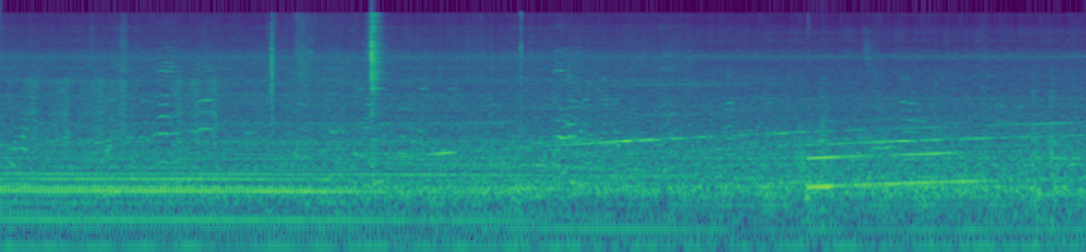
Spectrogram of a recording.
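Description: A diesel-electric railcar runs along the track with its motors whining.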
